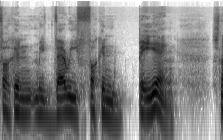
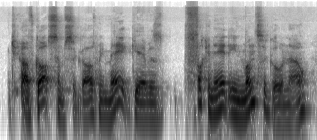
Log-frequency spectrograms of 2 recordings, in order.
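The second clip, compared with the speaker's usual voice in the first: normal talking voice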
